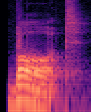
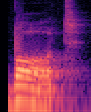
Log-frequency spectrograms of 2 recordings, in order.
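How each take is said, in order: The two takes are said the same way.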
